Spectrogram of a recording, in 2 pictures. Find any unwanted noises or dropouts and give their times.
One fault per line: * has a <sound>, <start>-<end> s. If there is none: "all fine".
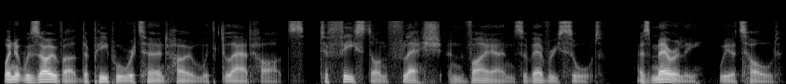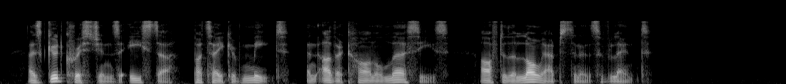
all fine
